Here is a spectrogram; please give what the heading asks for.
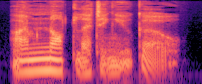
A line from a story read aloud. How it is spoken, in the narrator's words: he murmurs sullenly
